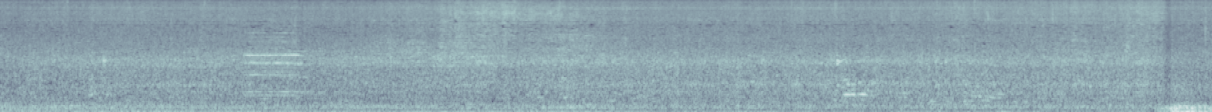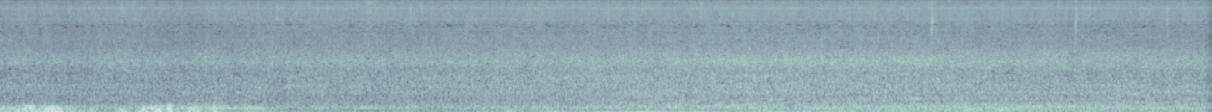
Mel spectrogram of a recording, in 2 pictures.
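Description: Heavy rain falling steadily, a continuous even hiss. A short vehicle horn sounds about two and a half seconds in, and a few low thumps come around the middle.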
